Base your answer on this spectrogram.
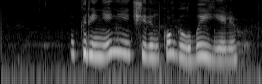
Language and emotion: Russian, neutral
